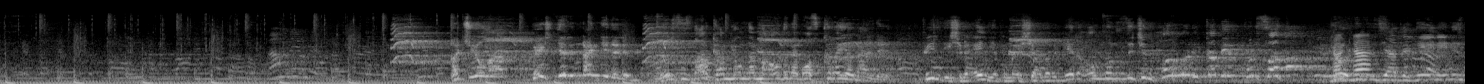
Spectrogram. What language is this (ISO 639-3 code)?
tur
